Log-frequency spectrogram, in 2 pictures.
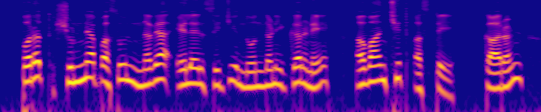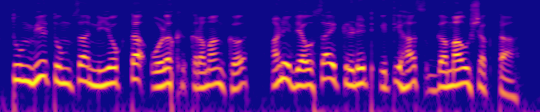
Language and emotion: Marathi, neutral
